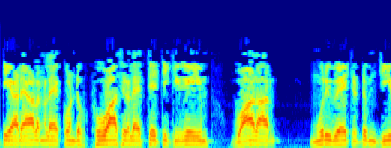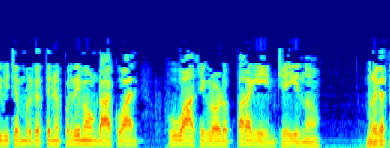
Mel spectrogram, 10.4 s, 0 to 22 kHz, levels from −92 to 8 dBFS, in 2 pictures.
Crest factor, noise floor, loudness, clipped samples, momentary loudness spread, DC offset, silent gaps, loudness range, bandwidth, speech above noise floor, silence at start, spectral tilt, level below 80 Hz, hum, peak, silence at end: 16 dB; -53 dBFS; -18 LUFS; under 0.1%; 9 LU; under 0.1%; none; 3 LU; 5.8 kHz; 36 dB; 0.05 s; -9 dB/octave; -50 dBFS; none; -2 dBFS; 0.05 s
